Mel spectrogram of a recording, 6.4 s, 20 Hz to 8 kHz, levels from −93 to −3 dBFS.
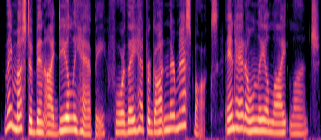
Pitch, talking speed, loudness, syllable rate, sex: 230 Hz, 175 wpm, -18 LUFS, 4.1 syllables/s, female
